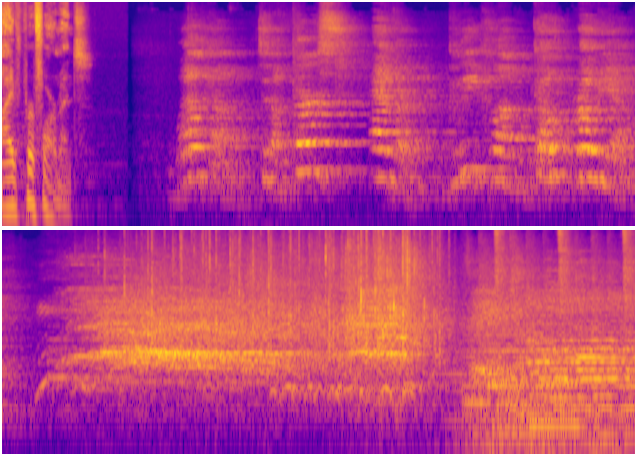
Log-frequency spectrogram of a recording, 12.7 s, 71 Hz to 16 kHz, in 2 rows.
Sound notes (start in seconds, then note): 6.7 enthusiastic cheers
